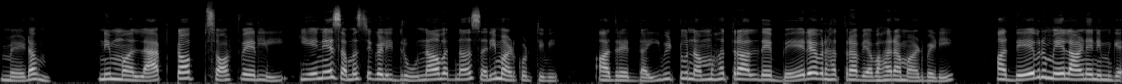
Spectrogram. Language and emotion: Kannada, fearful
